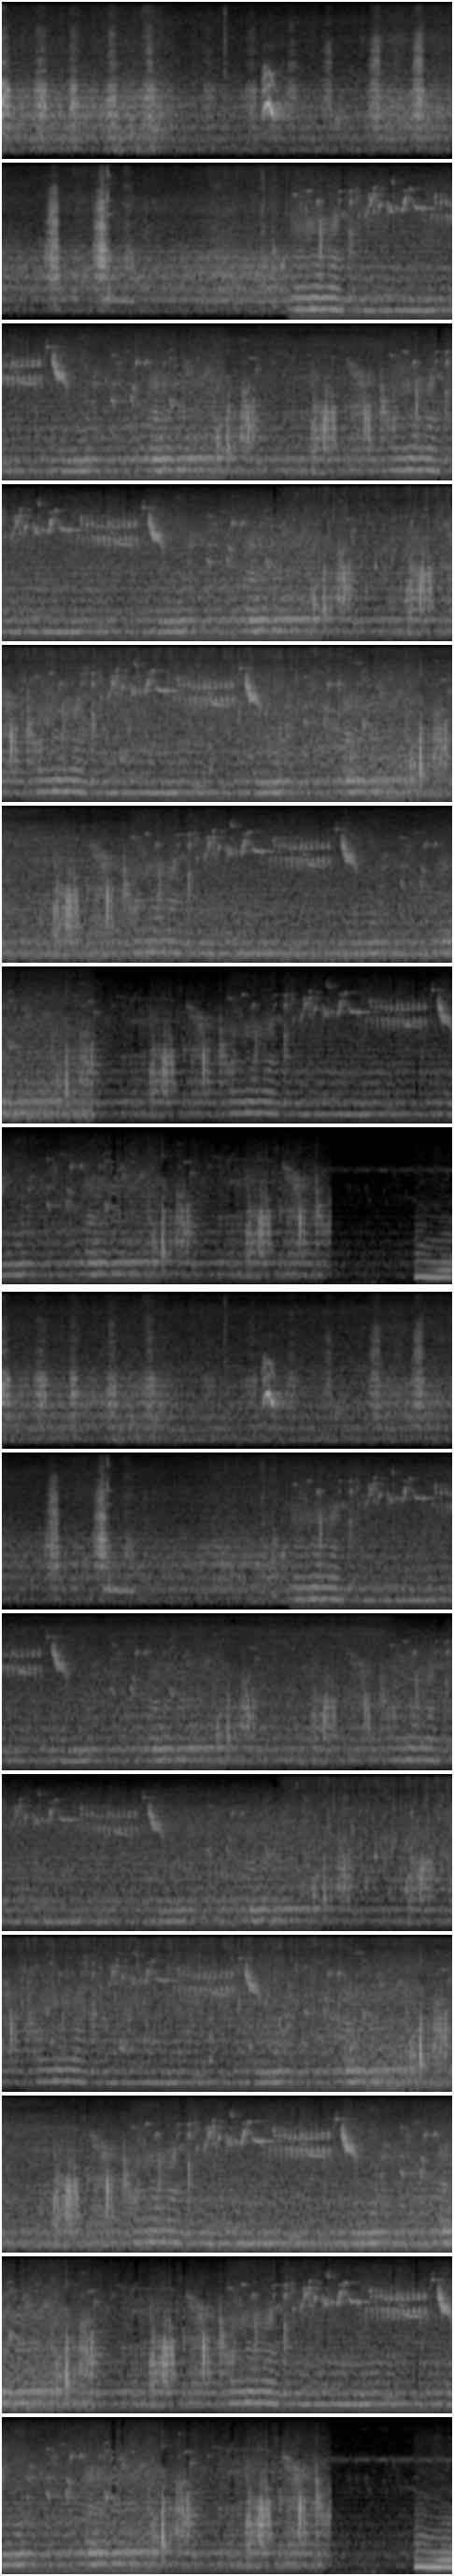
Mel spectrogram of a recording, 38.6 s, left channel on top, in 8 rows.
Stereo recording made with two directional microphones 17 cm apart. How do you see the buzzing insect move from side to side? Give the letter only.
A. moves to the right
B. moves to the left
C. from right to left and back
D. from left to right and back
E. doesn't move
A.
